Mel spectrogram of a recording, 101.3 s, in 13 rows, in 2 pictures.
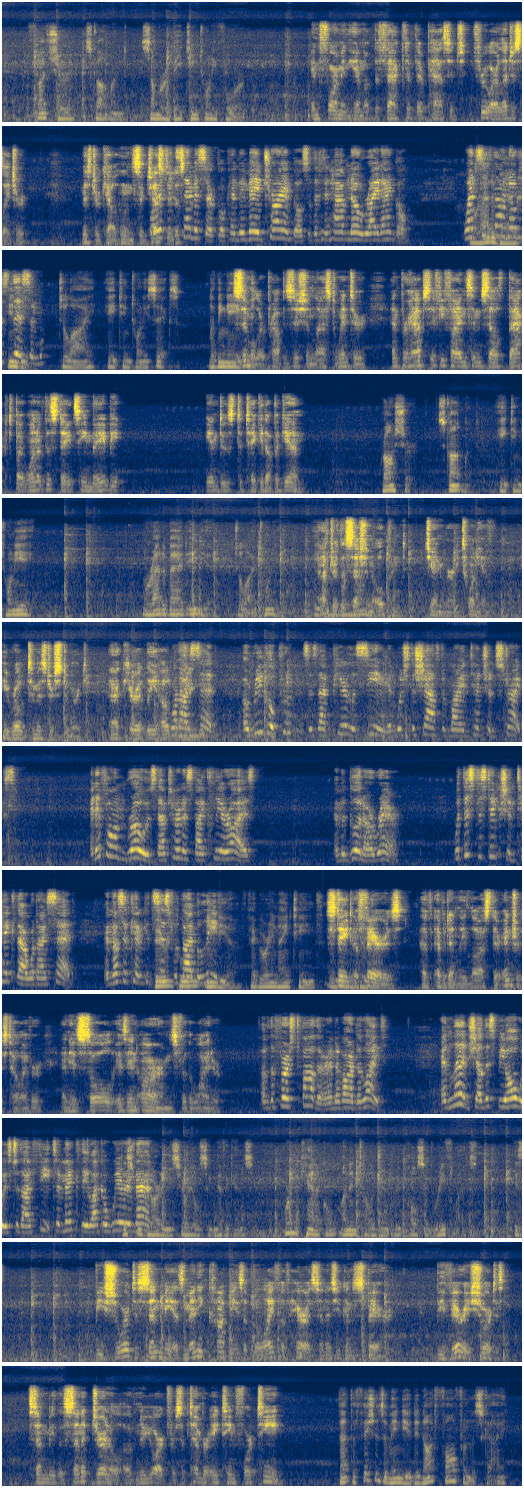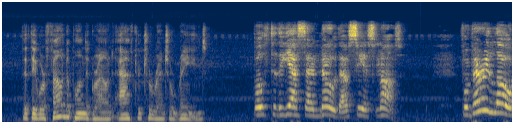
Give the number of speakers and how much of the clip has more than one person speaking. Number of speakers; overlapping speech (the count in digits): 3, about 7%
